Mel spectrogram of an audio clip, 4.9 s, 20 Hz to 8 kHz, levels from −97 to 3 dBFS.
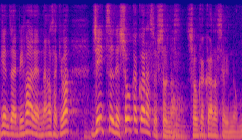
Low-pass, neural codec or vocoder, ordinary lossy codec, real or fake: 7.2 kHz; none; none; real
